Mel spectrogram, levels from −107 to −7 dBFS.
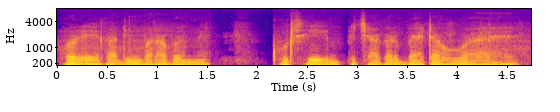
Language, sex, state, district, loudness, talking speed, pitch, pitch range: Hindi, male, Uttar Pradesh, Saharanpur, -17 LUFS, 140 wpm, 120 Hz, 115-120 Hz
